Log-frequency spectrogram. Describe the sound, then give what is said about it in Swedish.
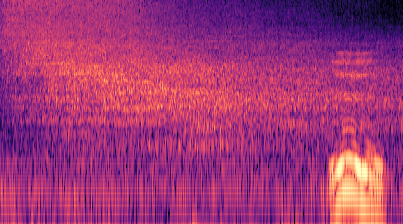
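Dry white wine hits a hot pan to deglaze it after browning, with a loud, steady sizzle that slowly settles over several seconds, joined near the end by a brief warbling squeal. No one speaks. “Och nu ska vi ta tillvara på den smaken genom att deglacera pannan, ja, med vitt vin.”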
